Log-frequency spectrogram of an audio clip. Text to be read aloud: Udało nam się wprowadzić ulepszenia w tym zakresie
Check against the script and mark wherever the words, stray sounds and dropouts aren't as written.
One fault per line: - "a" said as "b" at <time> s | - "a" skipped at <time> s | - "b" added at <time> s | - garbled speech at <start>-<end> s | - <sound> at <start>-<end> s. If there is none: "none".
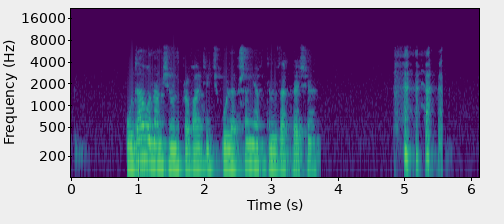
- laugh at 4.8-5.6 s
